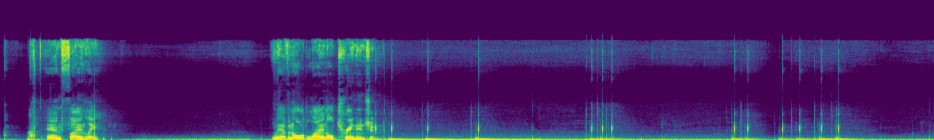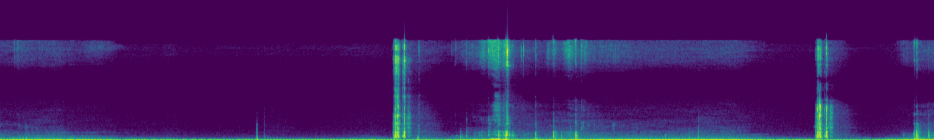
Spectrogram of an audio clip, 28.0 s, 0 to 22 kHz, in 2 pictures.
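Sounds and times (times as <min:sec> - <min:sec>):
steady low hum: 0:00.0 - 0:28.0
brief low buzz: 0:05.5 - 0:15.7.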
